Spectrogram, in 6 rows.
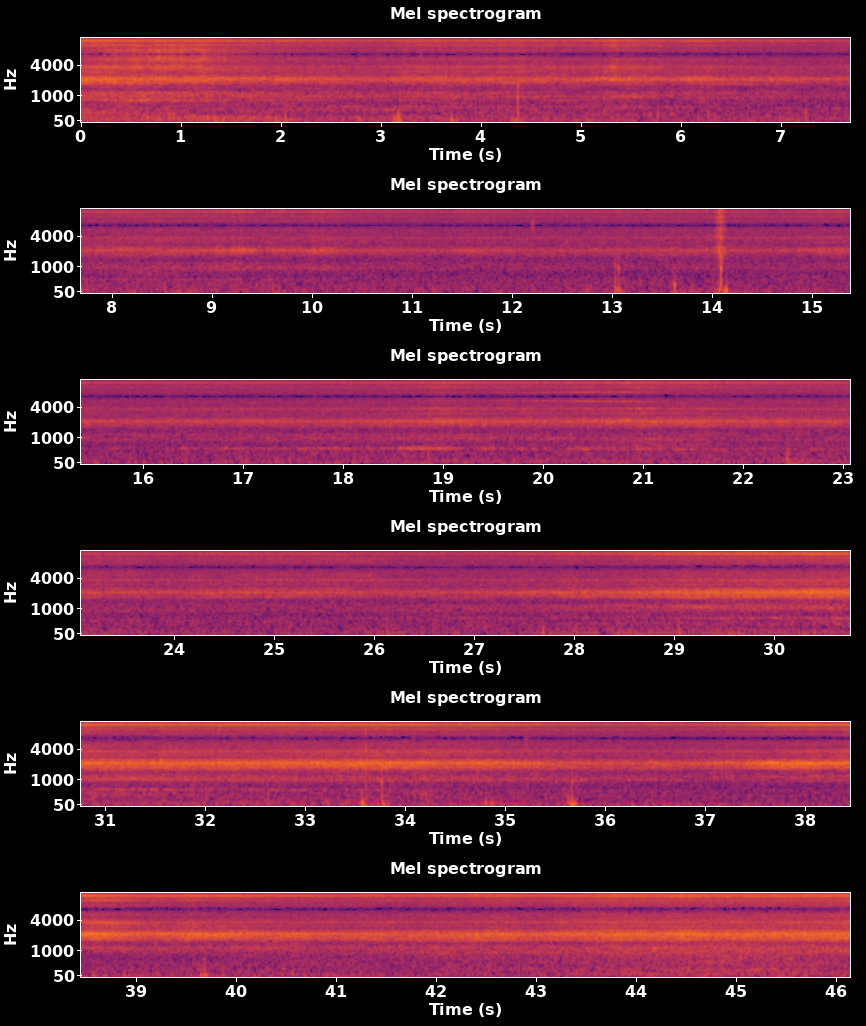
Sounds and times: Vehicle: 0.0s - 46.1s.

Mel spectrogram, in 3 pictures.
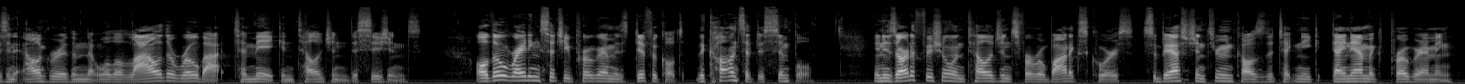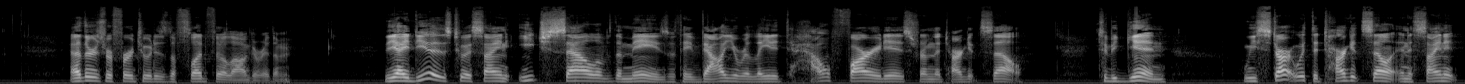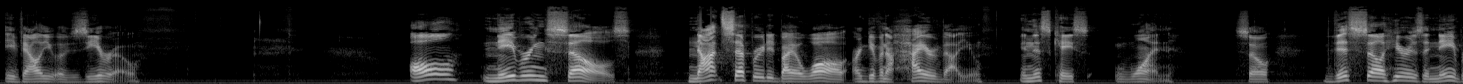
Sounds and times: Speech: 0.0s - 14.6s, 15.4s - 17.6s, 18.5s - 25.0s, 25.6s - 26.4s, 27.1s - 30.8s, 33.4s - 42.0s, 42.6s - 43.9s.

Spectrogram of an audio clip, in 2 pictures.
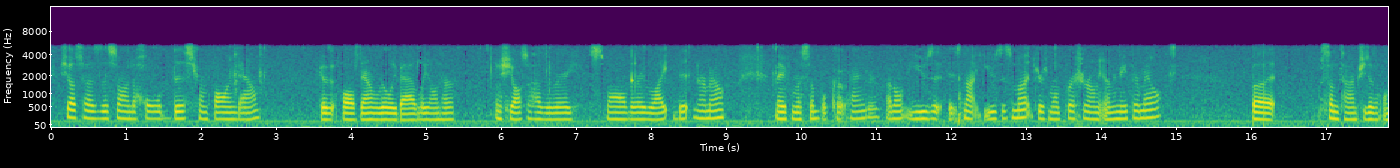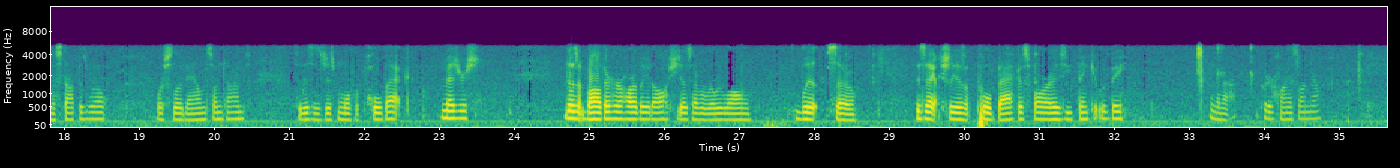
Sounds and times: Speech: 0.1s - 2.8s, 3.6s - 9.0s, 9.7s - 14.8s, 16.0s - 18.6s, 19.2s - 20.5s, 21.1s - 23.6s, 24.7s - 28.6s, 29.4s - 32.2s, 33.1s - 34.8s.

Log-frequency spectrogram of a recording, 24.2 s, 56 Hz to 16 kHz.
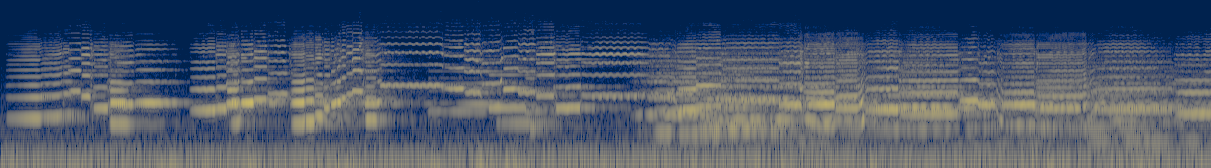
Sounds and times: Violin, fiddle: 0.0s - 24.2s.

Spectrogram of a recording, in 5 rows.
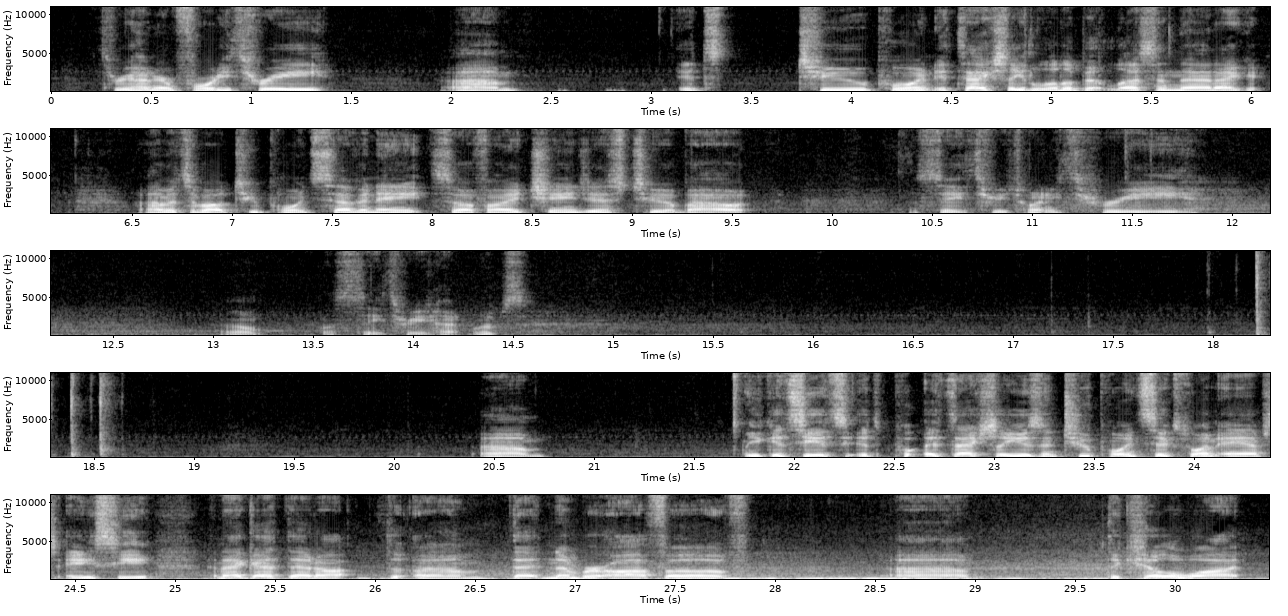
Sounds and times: Speech: 0.2s - 1.4s, 2.0s - 2.4s, 3.1s - 9.6s, 10.4s - 11.9s, 13.0s - 14.7s, 20.4s - 20.8s, 21.7s - 27.9s, 28.6s - 30.4s
Computer keyboard: 18.0s - 18.7s.

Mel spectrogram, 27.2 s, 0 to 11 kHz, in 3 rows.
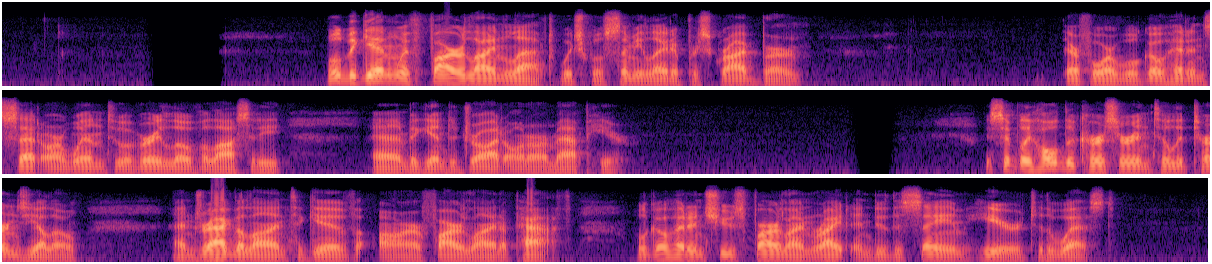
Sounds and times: Speech: 2.4s - 6.0s, 8.0s - 11.2s, 11.8s - 13.8s, 16.4s - 18.7s, 19.4s - 26.5s.

